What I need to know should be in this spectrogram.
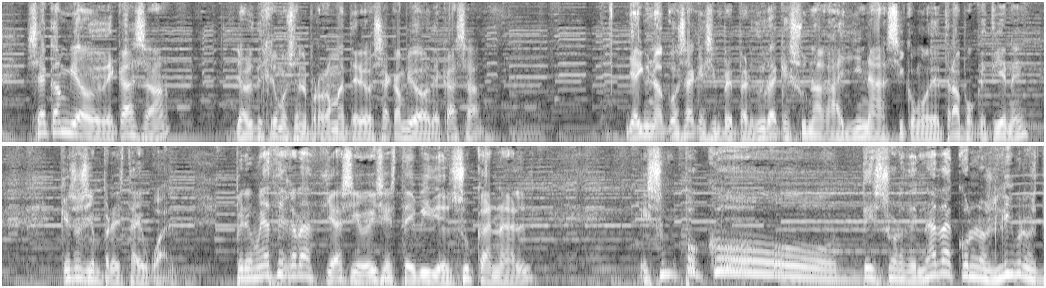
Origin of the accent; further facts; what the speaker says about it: Aragon, Spain; accent: Eastern Aragonese; Exacto, yo soy del aragonés oriental.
